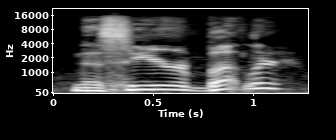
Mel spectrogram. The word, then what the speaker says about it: Nasir Butler: Nasir Butler, is that the way you pronounce it? Yep.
